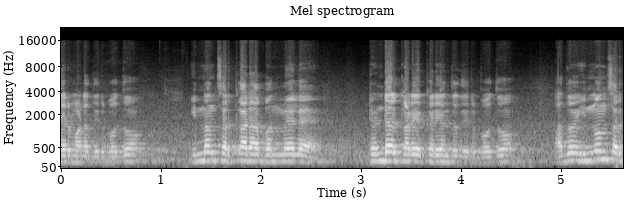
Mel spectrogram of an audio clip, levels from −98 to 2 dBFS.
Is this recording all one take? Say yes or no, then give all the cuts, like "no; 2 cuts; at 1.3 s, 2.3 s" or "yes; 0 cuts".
yes; 0 cuts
